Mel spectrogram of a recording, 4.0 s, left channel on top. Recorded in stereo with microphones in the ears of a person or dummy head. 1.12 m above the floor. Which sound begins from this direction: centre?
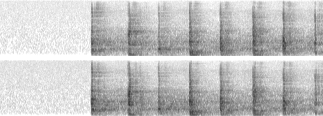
Running footsteps, at 1.1 s.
